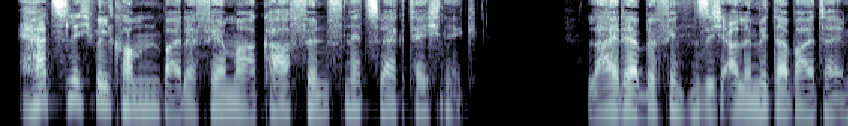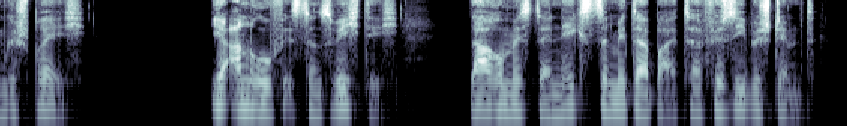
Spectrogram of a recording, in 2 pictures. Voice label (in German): Telefon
